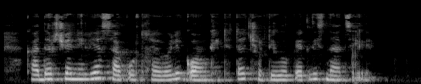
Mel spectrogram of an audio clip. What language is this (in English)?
Georgian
